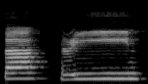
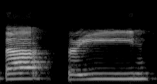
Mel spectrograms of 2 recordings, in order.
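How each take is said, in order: No difference in how they are said.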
